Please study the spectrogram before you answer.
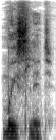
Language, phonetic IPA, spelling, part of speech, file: Russian, [ˈmɨs⁽ʲ⁾lʲɪtʲ], мыслить, verb, Ru-мыслить.ogg
- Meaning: to think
